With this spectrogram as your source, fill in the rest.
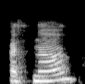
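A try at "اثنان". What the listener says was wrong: इस्नान इस्नान हमजा के नीचे जेड दे दें।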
